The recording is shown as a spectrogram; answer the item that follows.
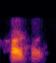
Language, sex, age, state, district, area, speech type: Assamese, male, 45-60, Assam, Udalguri, rural, conversation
